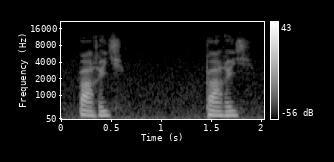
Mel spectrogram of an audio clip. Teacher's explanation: it's spelt exactly the same way in French as it is in English, except that S in the French at the end of the word isn't pronounced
